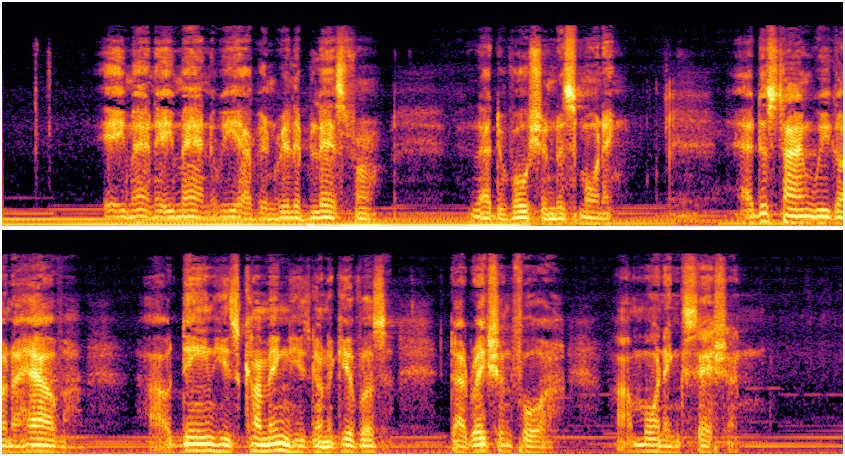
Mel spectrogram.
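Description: An older man speaks into a microphone with animation, heard through loudspeakers in a large echoing hall.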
